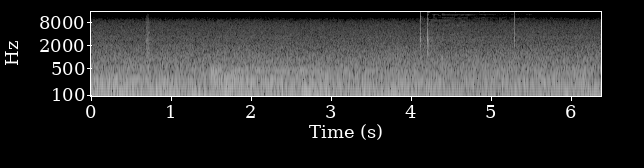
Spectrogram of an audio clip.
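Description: Soft interface clicks sound as menu items are selected.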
